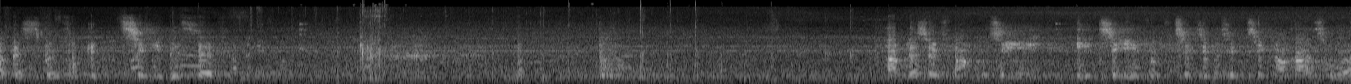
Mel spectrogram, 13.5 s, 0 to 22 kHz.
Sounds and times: ICE train leaving 0:00.0 - 0:13.5
completely desesperated guy missing his train 0:00.0 - 0:13.5
trains 0:00.0 - 0:13.5

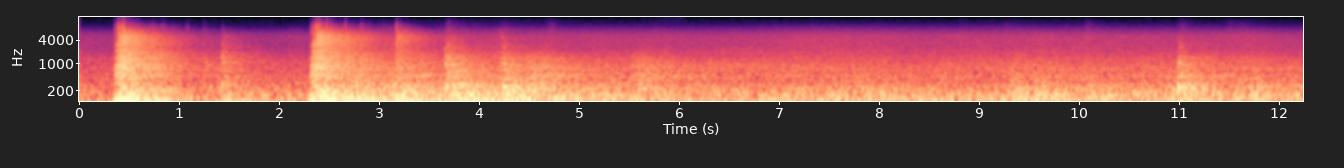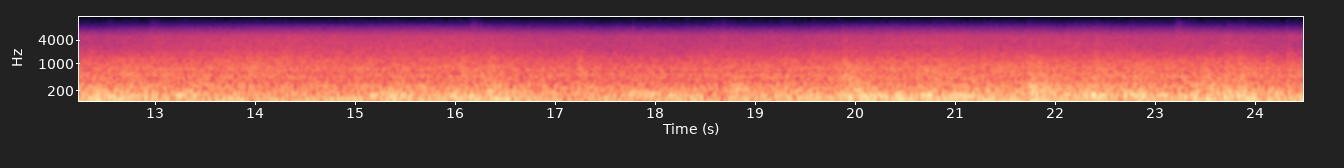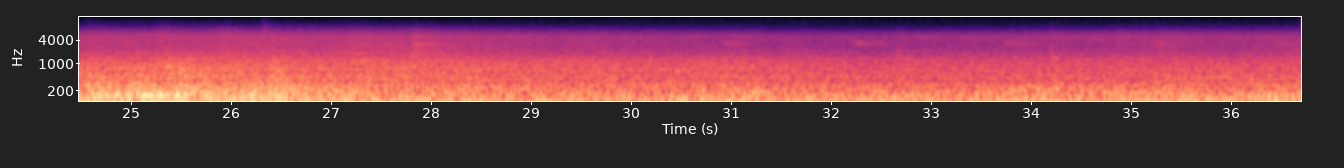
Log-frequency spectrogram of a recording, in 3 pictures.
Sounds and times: wind 0:00.0 - 0:36.7

